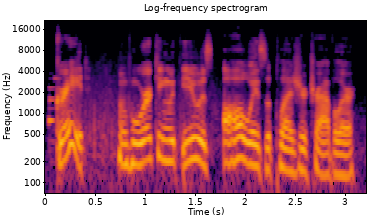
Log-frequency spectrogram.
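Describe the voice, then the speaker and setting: A woman's voice: fairly low pitch, animated, normal speed, a little hiss or hum, natural voice. A woman playing a breezy, cocky desert mercenary in a video game, talking in a casual, teasing way. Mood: easygoing, confident.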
